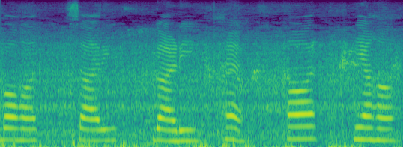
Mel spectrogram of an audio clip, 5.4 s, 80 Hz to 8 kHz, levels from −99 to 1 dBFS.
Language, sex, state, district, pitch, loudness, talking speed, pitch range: Hindi, female, Chandigarh, Chandigarh, 225 Hz, -15 LUFS, 65 wpm, 215-235 Hz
